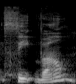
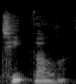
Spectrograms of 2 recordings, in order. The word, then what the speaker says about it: Thiepval: as matt just just said um it's the teep val memorial because it's on the t val ridge uh notice the pronunciation it looks like thiep vowel but it's actually pronounced teep val here um it's a memorial to the missing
